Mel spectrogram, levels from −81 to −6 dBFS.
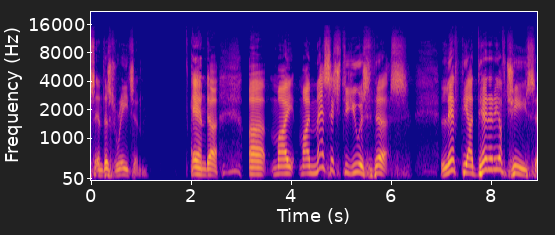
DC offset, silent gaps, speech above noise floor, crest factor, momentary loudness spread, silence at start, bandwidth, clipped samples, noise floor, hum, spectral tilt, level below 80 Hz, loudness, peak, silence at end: under 0.1%; none; 47 dB; 24 dB; 11 LU; 0 s; 15.5 kHz; under 0.1%; -71 dBFS; none; -3.5 dB/octave; -78 dBFS; -24 LUFS; -2 dBFS; 0 s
